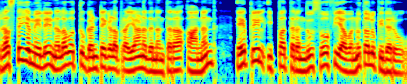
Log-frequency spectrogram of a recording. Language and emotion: Kannada, neutral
